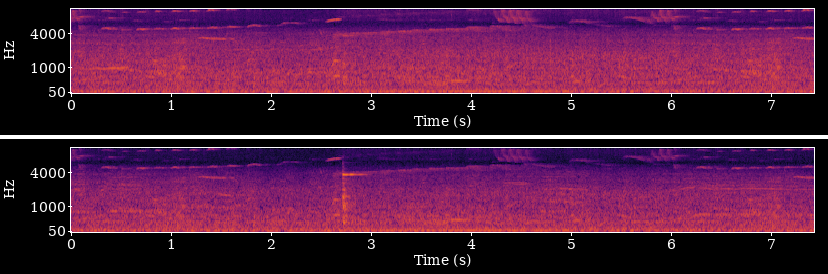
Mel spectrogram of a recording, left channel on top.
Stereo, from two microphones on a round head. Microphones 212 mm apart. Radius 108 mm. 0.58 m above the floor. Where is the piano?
70° right (ahead or behind).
